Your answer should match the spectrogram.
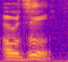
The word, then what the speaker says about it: Oz: I almost mispronounced that. It's OZ.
